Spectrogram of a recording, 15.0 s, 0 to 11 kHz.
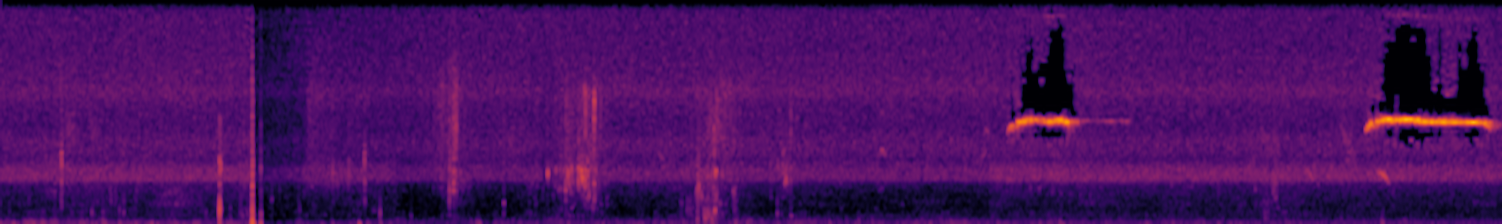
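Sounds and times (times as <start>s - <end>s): wind rumbling on microphone: 0.0s - 15.0s
footsteps splashing through water: 5.4s - 6.1s, 6.8s - 7.9s
high whistle: 10.0s - 11.3s, 13.6s - 15.0s.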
